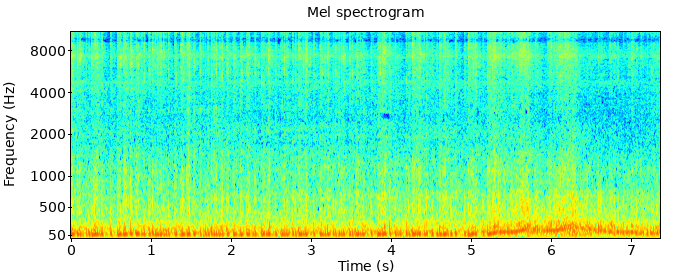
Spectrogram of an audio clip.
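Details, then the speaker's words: Rock Bouncer during complete nut-and-bolt restoration, running with newly finished exhaust with tips (Stingray exhaust); deep, even exhaust rumble at smooth idle, then a clean rev rising and falling, not too loud; engine runs healthy. "Oh, sounds good. Yeah. Hey, that sounds so good. Not too loud, but just loud enough."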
